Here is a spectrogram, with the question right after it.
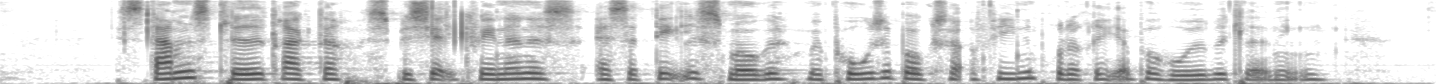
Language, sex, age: Danish, female, 36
